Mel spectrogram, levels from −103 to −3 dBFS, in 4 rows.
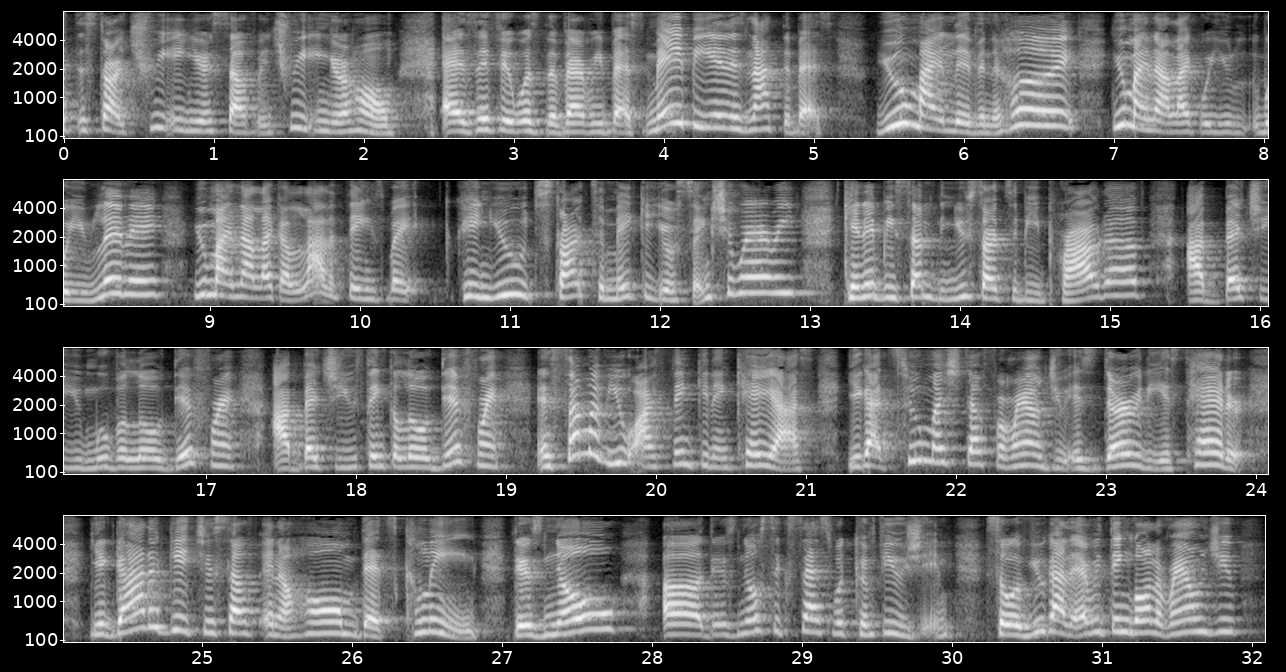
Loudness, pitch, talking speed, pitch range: -18 LUFS, 260 Hz, 230 wpm, 220-300 Hz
